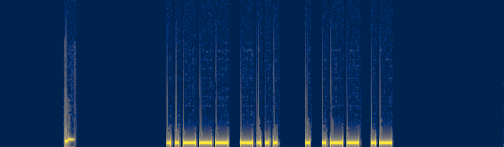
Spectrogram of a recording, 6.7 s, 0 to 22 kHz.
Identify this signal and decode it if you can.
Morse code, heard as a keyed tone, about 22 wpm, 700 Hz. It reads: 2B EWA
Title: Field Day Exchanges - 22wpm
